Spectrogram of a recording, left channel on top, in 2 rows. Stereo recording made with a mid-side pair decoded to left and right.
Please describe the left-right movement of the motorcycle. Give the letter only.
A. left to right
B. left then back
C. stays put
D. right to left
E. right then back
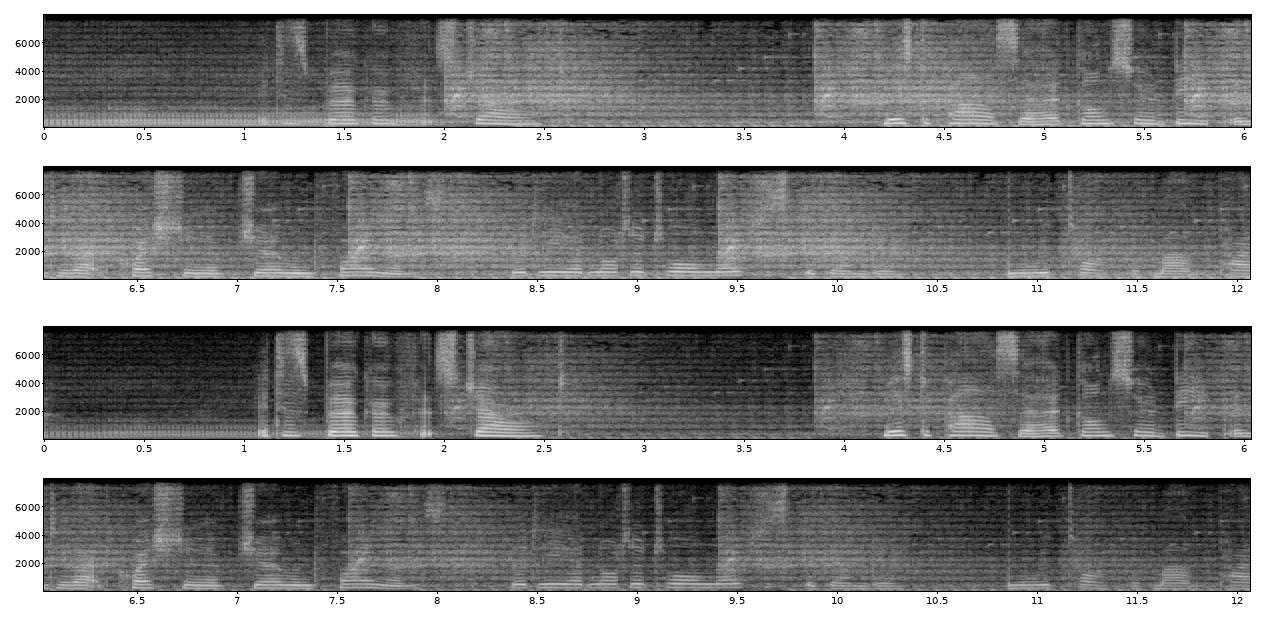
C.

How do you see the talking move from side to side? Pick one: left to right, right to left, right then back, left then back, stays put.
right to left.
